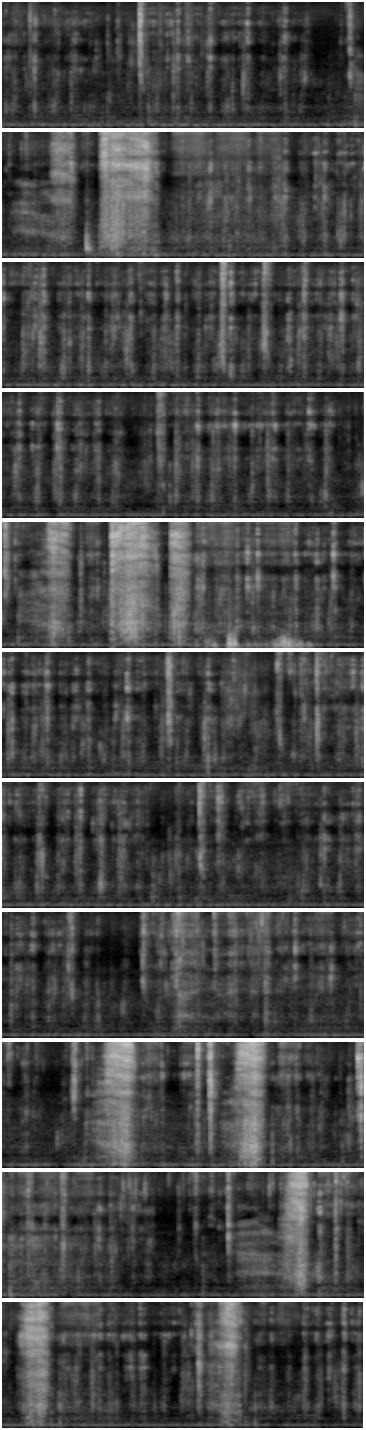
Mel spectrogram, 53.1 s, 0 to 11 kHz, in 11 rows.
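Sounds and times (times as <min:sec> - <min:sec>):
noodles slurped: 0:19.8 - 0:23.4, 0:39.6 - 0:40.7, 0:41.4 - 0:42.5, 0:46.8 - 0:49.4, 0:50.9 - 0:51.8.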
